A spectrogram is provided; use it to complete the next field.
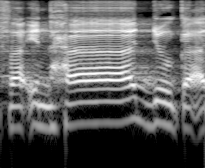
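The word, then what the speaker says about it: فَإِنْ حَاجُّوكَ: Dari depan fa in hajjuka ada nun mati bertemu dengan ha, kita sebut dengan izhar halqi. Izhar artinya terang atau jelas, halqi artinya tenggorokan, bahwa huruf-huruf izhar itu ada di tenggorokan makhrajnya.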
